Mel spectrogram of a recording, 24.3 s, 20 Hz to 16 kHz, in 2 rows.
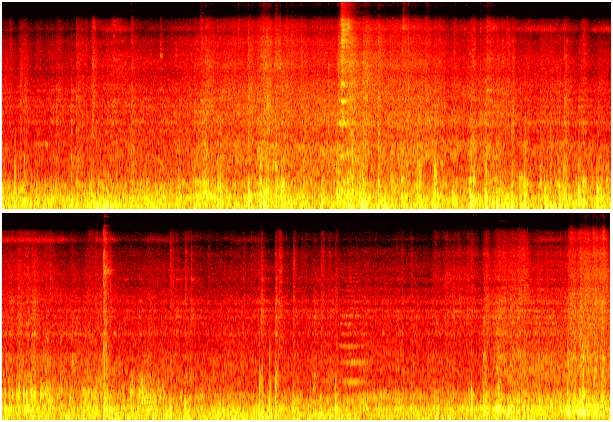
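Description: The 06035 Tambaram–Kochuveli summer special train, heard from an AC economy coach after leaving Rajapalayam station, rumbles steadily along the tracks with continuous clattering wheels and a heavy, close roar that never lets up.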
